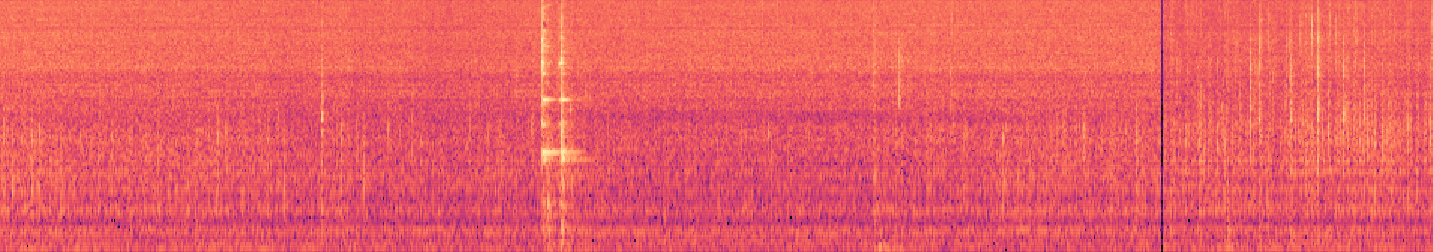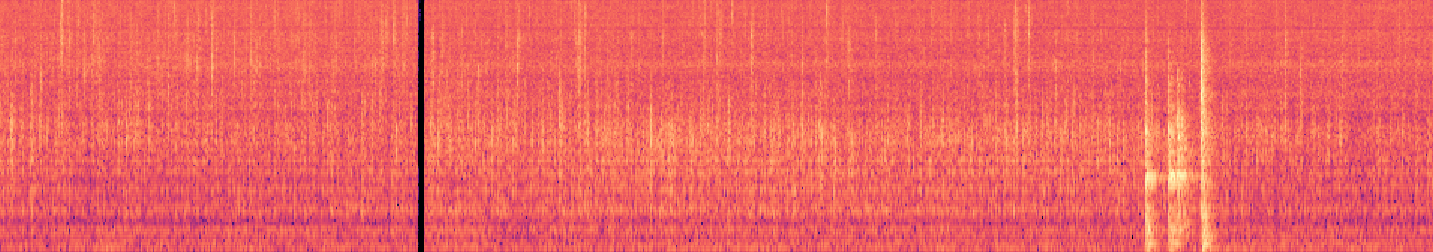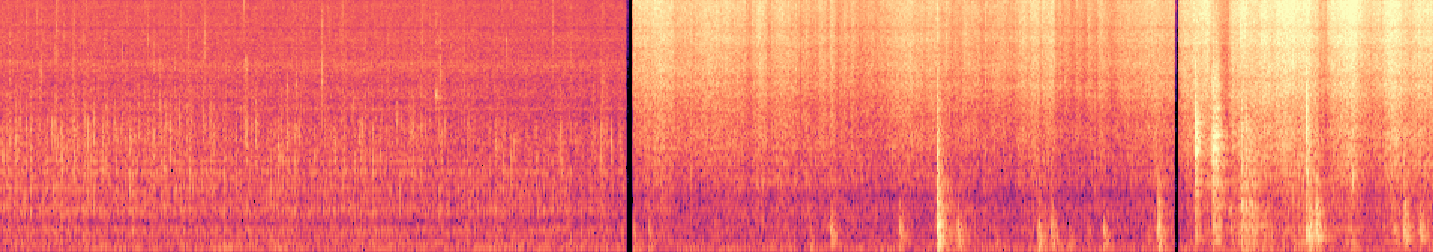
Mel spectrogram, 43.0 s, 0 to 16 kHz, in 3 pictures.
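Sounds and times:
stew bubbling in a pot: 0.0 - 42.9
plastic bag rustling: 35.0 - 42.9.

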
